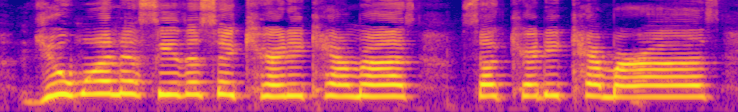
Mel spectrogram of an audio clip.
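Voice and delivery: high-pitched mocking imitation; mimicked salon worker. Teller imitating salon worker threatening with cameras, mocking mimicry. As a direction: pitch it up to mock her threat.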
